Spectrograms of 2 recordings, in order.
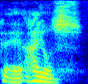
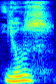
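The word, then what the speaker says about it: Iuz: See, I've heard people say, in World of Greyhawk, Ios to the north, the demigod. Americans pronounce it completely differently. They say Ius.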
